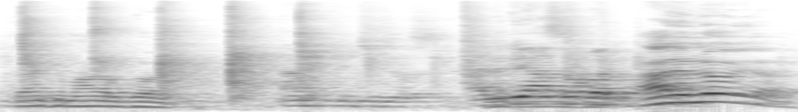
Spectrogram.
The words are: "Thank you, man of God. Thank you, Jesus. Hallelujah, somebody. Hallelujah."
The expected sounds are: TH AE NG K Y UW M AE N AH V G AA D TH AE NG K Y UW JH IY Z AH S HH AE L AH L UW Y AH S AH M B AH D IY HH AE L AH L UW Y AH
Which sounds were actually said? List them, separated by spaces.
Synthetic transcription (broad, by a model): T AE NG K Y UW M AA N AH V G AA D T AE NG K Y UW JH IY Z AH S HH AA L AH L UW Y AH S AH B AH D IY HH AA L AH L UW Y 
